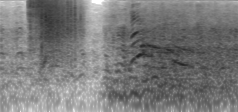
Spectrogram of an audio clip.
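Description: A young woman gasps loudly in surprise.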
